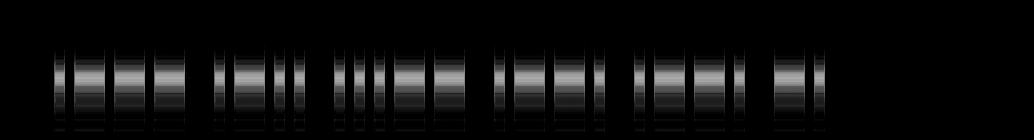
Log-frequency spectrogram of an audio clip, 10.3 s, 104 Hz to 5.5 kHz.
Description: Morse code, heard as a keyed tone, about 12 wpm, 600 Hz. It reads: JL3PPN
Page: 2 ekstra ordmellemrum mellem kaldesignalerne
